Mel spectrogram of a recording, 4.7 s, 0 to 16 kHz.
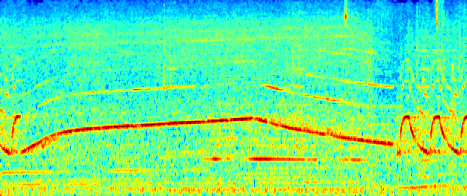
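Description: A police car siren in the video game GTA 5 wails in a long rising and falling sweep, loud and continuous over a steady rumble of engine and traffic, then breaks into quicker yelps near the end.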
